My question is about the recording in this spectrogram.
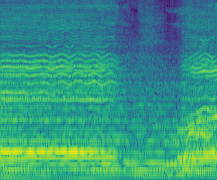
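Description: Voices singing a slow contemporary worship song with instrumental accompaniment: a long held note that fades after about a second, then the next sung phrase rising in near the end.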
